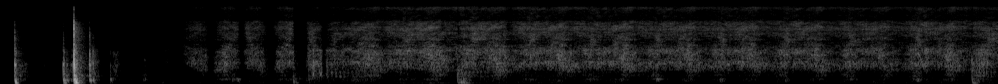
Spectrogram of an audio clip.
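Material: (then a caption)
Slate. A white slate pencil is pressed by the fingers and rubbed on its side across a small, solid, flat framed slate writing board. A few sharp taps at the start give way to short separate strokes, then a steady run of gritty, bright sideways rubbing strokes.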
